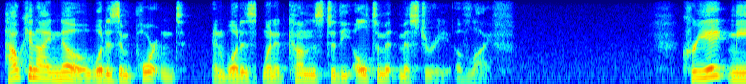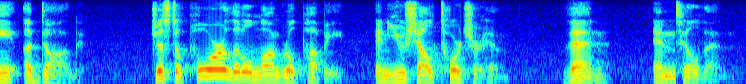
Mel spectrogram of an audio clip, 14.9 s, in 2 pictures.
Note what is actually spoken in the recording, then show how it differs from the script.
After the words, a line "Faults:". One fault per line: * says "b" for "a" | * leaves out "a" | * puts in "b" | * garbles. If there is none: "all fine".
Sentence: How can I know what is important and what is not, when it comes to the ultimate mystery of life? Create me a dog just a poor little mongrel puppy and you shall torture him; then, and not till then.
How can I know what is important and what is when it comes to the ultimate mystery of life? Create me a dog just a poor little mongrel puppy and you shall torture him; then, and till then.
Faults:
* leaves out "not"
* leaves out "not"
